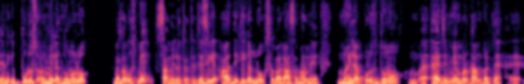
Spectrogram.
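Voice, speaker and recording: A man's voice: high voice, dark tone, dull audio. A male teacher giving an exam-prep history lecture, asking questions and answering them himself, dropping English words into his Hindi.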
